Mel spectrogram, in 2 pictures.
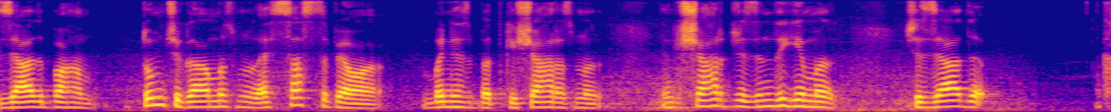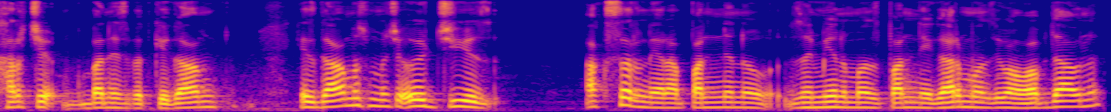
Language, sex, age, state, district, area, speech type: Kashmiri, male, 30-45, Jammu and Kashmir, Baramulla, rural, spontaneous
